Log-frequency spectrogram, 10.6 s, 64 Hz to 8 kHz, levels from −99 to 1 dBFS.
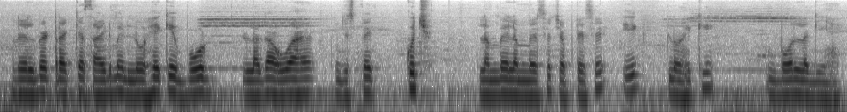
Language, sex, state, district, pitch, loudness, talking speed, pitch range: Hindi, male, Uttar Pradesh, Deoria, 130 Hz, -21 LUFS, 130 wpm, 125-140 Hz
